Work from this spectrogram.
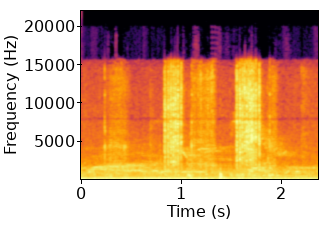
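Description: A ratchet clicks in short bursts as it snugs the oil drain plug on a 2014 Ford Focus Mk3 1.5 TDCi diesel, two close rapid clicking runs over a steady low hum.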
